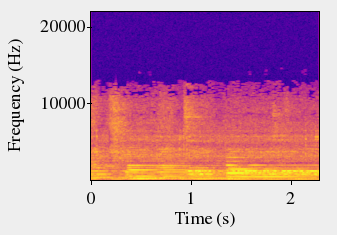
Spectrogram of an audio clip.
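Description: Children's choir singing in harmony: held chords that change together about once a second.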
